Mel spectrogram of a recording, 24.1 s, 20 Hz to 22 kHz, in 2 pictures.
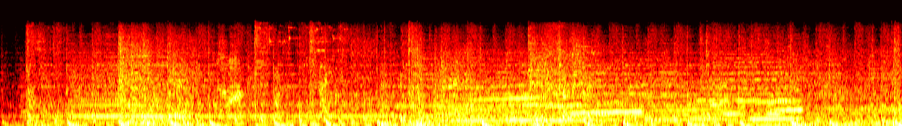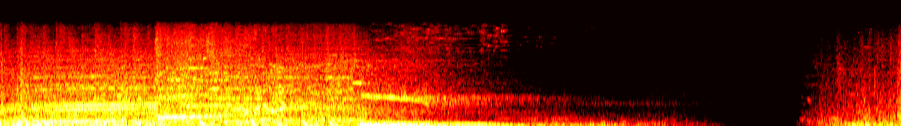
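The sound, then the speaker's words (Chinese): Sports car engine roaring with tire screeches during the skyscraper-to-skyscraper jump scene in Furious 7. The loud, sustained engine noise shifts in pitch for about seventeen seconds, then dies away into a brief silence before the sound returns. “这场戏动静结合，在夕阳的照耀下，高耸入云的摩天大楼和楼间凌空飞跃的跑车形成鲜明对比。”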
